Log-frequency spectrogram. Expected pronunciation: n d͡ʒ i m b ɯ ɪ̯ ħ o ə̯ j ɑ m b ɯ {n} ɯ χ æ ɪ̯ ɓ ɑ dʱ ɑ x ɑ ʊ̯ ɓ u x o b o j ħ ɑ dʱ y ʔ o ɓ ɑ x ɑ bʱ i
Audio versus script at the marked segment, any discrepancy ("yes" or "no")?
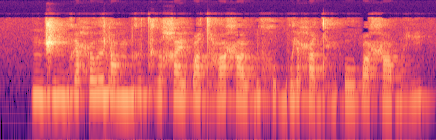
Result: yes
